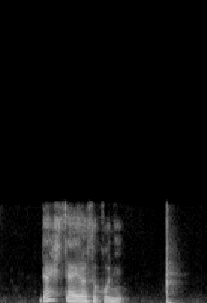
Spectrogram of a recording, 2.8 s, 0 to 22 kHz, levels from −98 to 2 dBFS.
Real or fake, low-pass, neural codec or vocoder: fake; 7.2 kHz; codec, 16 kHz, 6 kbps, DAC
